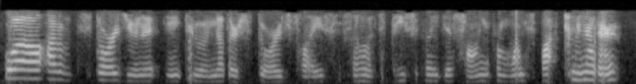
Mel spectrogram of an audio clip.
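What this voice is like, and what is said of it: Out of breath, panting speech. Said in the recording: “I'm a little out of breath ... I'm out of breath because I'm hauling boxes.”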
